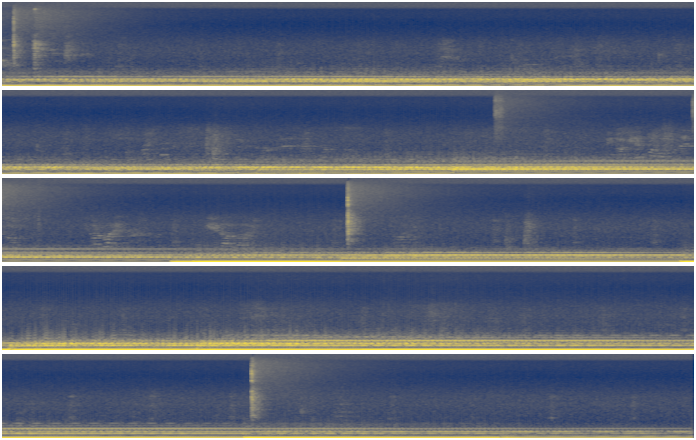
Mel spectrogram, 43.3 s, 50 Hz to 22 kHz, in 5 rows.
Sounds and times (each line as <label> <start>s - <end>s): gongs 0.0s - 43.2s
sound bowls 14.8s - 43.2s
